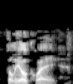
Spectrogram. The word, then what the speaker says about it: Filioque: Oh, we're just doing the Filioque. Well, which, how do you pronounce that? – Filioque.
